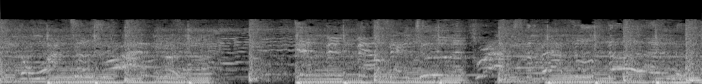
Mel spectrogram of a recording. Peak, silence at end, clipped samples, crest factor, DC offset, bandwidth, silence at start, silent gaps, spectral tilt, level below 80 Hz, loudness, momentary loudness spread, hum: -2 dBFS; 0 s; under 0.1%; 16 dB; under 0.1%; 8.8 kHz; 0 s; none; -4.5 dB/octave; -28 dBFS; -18 LUFS; 4 LU; none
